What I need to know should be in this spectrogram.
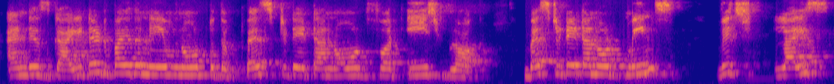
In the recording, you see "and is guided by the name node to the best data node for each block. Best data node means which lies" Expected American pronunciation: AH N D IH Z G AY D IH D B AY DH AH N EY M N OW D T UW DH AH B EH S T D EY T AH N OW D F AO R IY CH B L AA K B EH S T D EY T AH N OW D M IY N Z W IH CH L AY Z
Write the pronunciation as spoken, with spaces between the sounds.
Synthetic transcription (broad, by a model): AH N D IH Z G AY D IH D B AY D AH N EY M N OW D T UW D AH B EH S T D EY T AH N OW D F AO R IY CH B L AA K B EH S T D EY T AH N OW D M IY N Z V IH CH L AY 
